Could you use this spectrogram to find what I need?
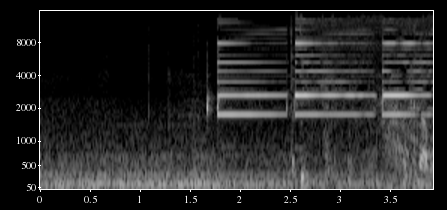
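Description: A button clicks as it is pressed.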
